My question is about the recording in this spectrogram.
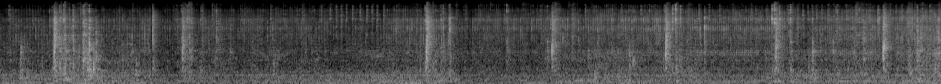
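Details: Bicycle after loosening a tight chain link: steady fine ratcheting freewheel buzz with crisp clicks as gears shift; drivetrain changes cleanly, no grinding or skipping.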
